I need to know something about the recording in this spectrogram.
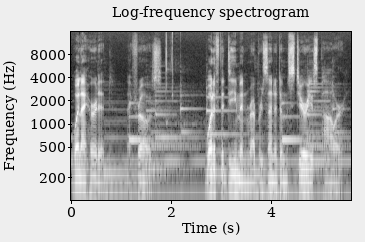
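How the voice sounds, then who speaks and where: A man acting as a brooding, serious investigator, narrating a scripted game story in a grave, measured way. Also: steady tone, close to an everyday voice. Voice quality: low. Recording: loud music under voice. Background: prominent guitar music.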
